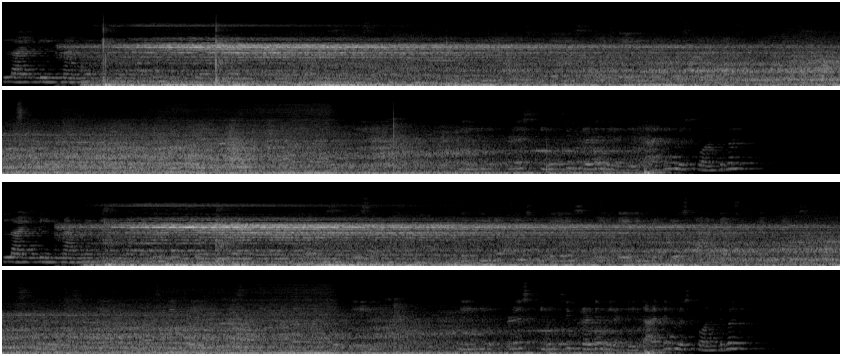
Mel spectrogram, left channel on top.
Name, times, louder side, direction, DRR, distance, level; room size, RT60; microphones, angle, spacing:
voice 1, 0.0-4.2 4.5-8.1 8.7-12.3 12.9-15.7, right 1 dB, 20° right, 0 dB, 0.3 m, -47 dB
sound 1, 0.5-9.8, right 3 dB, 75° right, 0.6 m, -31 dB
sound 2, 0.8-14.9, left 1 dB, 85° left, 0.4 m, -34 dB
sound 3, 2.8-11.7, equal, 50° left, 0.9 m, -43 dB
2.4 x 2.1 x 3.5 m, 0.90 s
head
